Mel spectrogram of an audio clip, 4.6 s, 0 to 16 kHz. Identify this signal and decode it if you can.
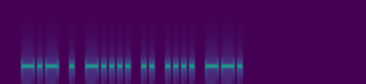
Morse code, heard as a keyed tone, about 24 wpm, 700 Hz. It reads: KE6IHG
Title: Speed Racing - USA Call Signs 20wpm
